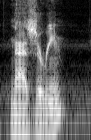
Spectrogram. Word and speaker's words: NAZIYRIYM: Here's how you pronounce it. NAZIYRIYM.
